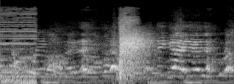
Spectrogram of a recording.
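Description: A single sharp, loud crack a little over a second in, short and hissy, with women's voices and laughter around it.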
